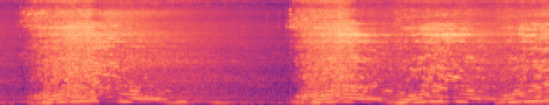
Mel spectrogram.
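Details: Carbureted Honda Wave / Yamaha Mio-type motorcycle with exhaust backfire, after the leak at the air intake connection was sealed with glue and clamped; two clean rev-ups back to a steady idle with no pops or bangs, backfire cured.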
